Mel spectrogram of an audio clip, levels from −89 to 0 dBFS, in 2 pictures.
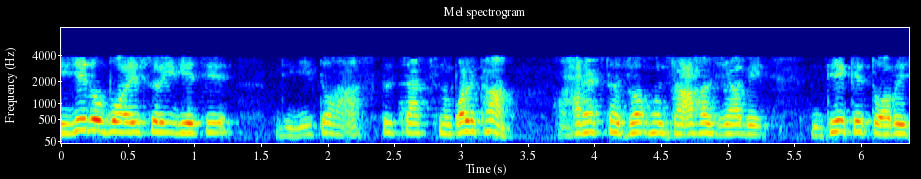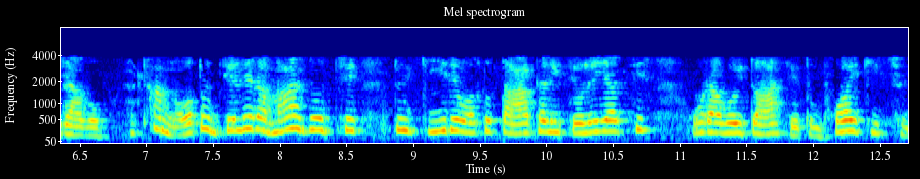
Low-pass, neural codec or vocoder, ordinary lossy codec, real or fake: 7.2 kHz; codec, 16 kHz, 16 kbps, FunCodec, trained on LibriTTS, 50 frames a second; AAC, 16 kbps; fake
